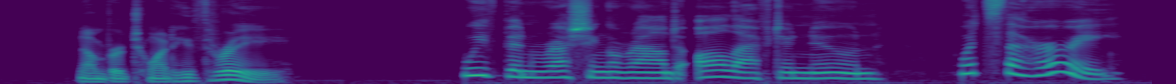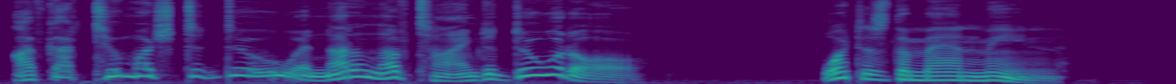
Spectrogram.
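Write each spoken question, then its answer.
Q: What does the man mean?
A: He has too much to do in too little time.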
